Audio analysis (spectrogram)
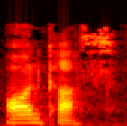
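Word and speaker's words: ὄγκος: The Greek word for weight is spelled O G K O S, but it's pronounced O N K O S on cus.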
